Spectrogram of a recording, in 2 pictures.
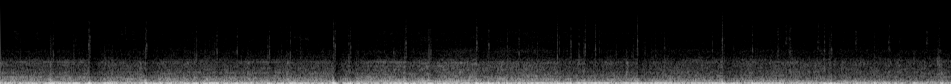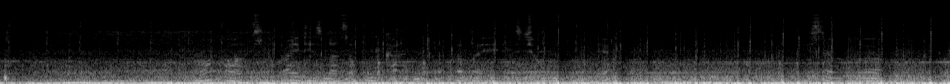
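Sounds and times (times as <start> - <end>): engine and road rumble: 0.0 - 19.0.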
